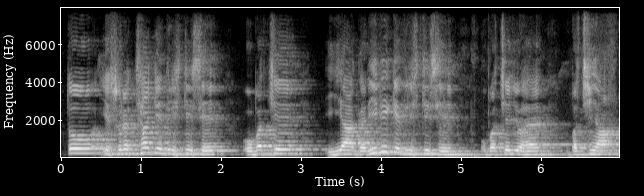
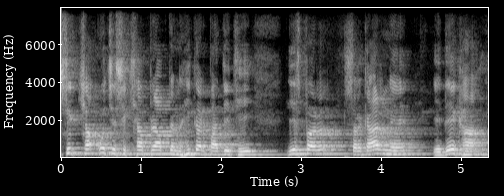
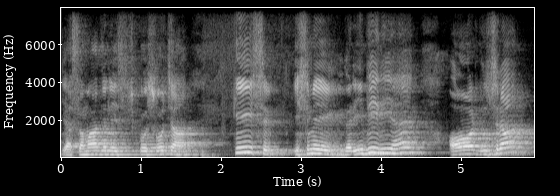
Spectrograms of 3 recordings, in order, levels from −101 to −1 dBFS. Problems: none marked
